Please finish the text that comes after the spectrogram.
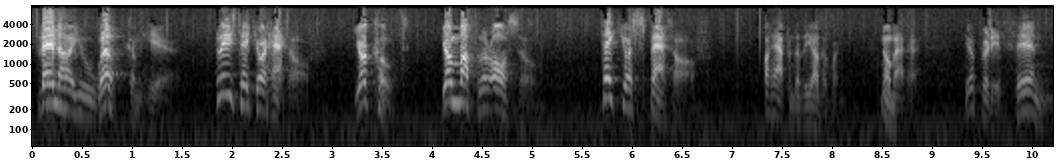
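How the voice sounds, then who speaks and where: A jolly, fussing old Santa Claus in a 1940s radio play. The voice is bright and forceful, swinging widely through hearty, theatrical rhymes. The old broadcast recording is dull and limited. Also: male voice, on the high side, wildly swooping pitch, moderate pace, pauses often, husky, exaggerated voice. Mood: hearty, hospitable. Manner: hearty, rhyming theatrical delivery.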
